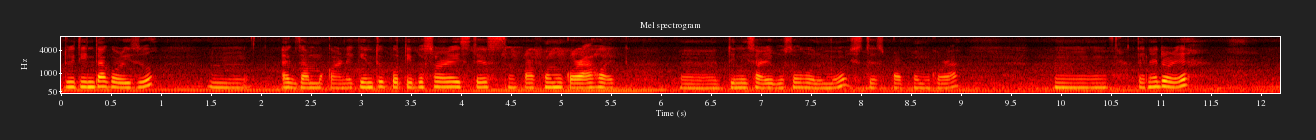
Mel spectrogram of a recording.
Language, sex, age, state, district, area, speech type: Assamese, female, 30-45, Assam, Lakhimpur, rural, spontaneous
